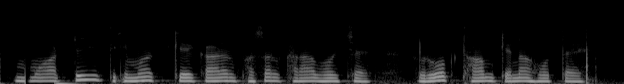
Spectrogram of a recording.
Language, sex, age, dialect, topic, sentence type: Maithili, male, 18-24, Angika, agriculture, question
